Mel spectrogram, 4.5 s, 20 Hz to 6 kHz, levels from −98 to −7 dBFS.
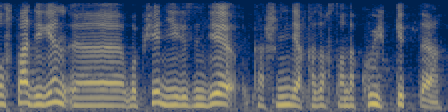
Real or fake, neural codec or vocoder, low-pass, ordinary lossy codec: real; none; 5.4 kHz; Opus, 24 kbps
